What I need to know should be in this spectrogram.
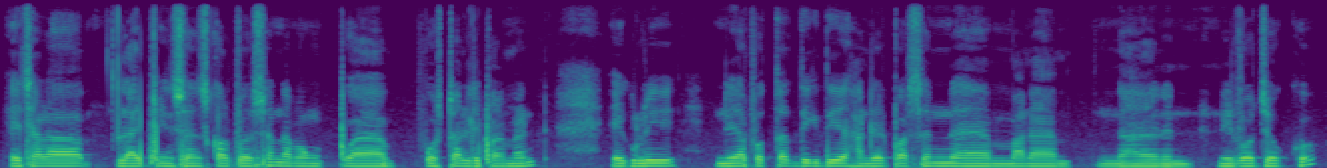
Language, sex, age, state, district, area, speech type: Bengali, male, 30-45, West Bengal, Paschim Bardhaman, urban, spontaneous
